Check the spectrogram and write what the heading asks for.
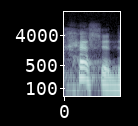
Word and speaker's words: chesed: You may see it spelled H-E-S-E-D or C-H-E-S-E-D, which is designed to be pronounced chesed, right?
